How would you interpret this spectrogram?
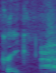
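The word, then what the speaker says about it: kriek: win a glass of creek oh hell yeah creek beer uh spelled k-r-i-e-k which is how i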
